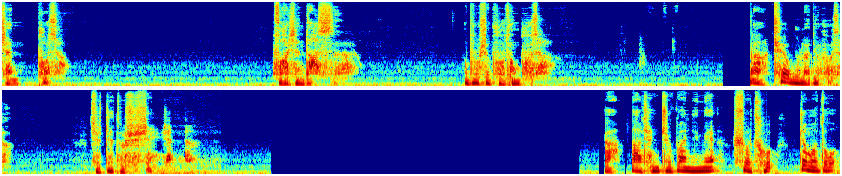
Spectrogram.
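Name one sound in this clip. An elderly man speaks calmly and slowly into a microphone, with long pauses.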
